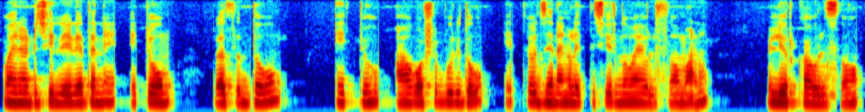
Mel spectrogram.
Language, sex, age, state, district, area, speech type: Malayalam, female, 18-30, Kerala, Wayanad, rural, spontaneous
